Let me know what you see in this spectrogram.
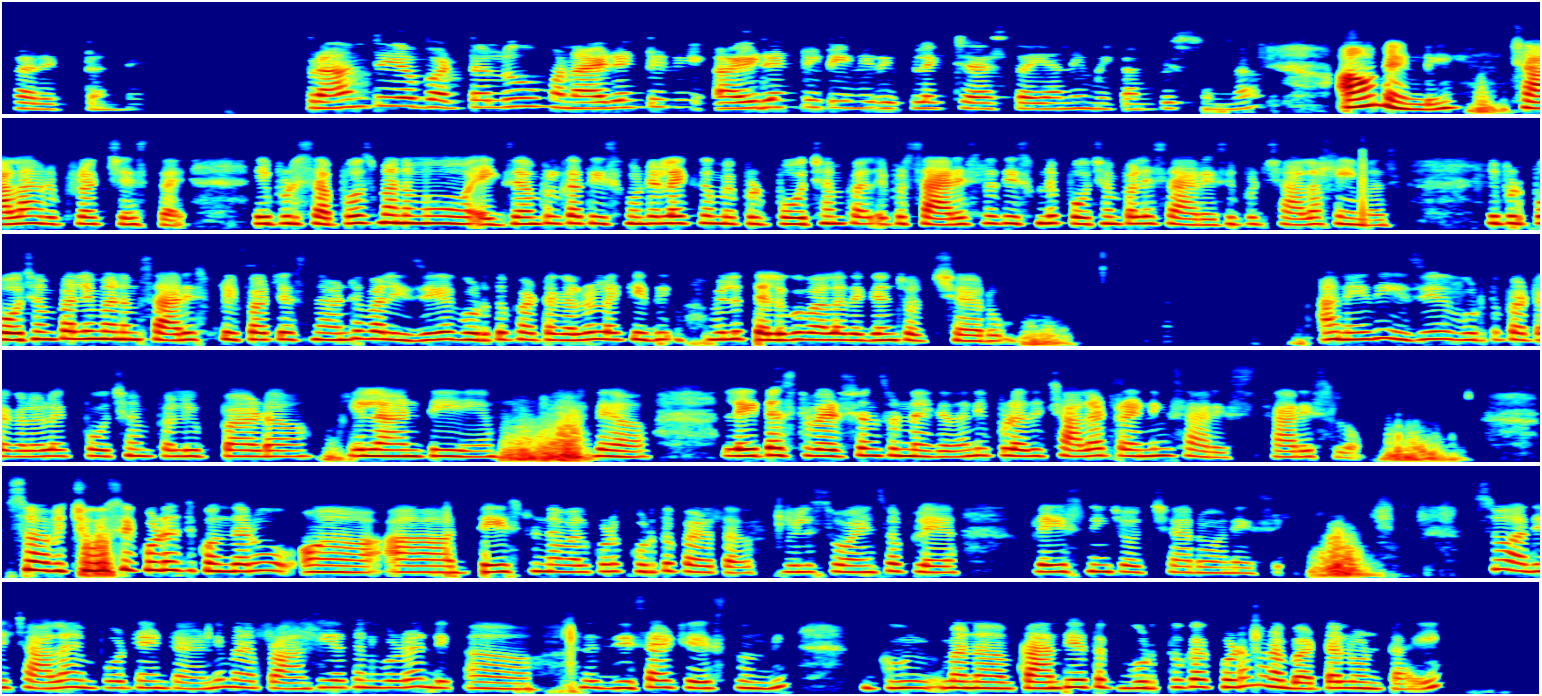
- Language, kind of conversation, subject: Telugu, podcast, ప్రాంతీయ బట్టలు మీ స్టైల్‌లో ఎంత ప్రాముఖ్యం కలిగి ఉంటాయి?
- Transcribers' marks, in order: in English: "ఐడెంటిటీని రిఫ్లెక్ట్"; in English: "రిఫ్లెక్ట్"; in English: "సపోజ్"; in English: "ఎగ్జాంపుల్‌గా"; in English: "లైక్"; in English: "సారీస్‌లో"; in English: "సారీస్"; other background noise; in English: "ఫేమస్"; in English: "సారీస్ ప్రిఫర్"; in English: "ఈజీగా"; in English: "లైక్"; in English: "ఈజీగా"; in English: "లైక్"; wind; in English: "లేటెస్ట్ వెర్షన్స్"; in English: "ట్రెండింగ్ శారీస్, శారీస్‌లో. సో"; in English: "టేస్ట్"; in English: "సో అండ్ సో ప్లే-ప్లేస్"; in English: "సో"; in English: "ఇంపార్టెంట్"; in English: "డిసైడ్"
